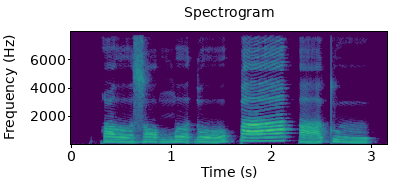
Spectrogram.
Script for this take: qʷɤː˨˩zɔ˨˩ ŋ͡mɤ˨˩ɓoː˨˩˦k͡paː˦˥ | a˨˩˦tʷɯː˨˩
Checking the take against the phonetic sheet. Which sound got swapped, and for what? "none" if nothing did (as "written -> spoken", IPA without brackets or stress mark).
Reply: ɓ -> ɗ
